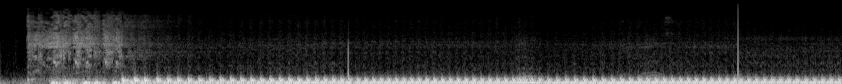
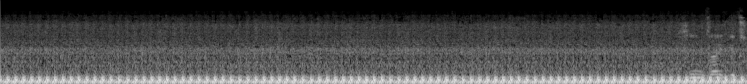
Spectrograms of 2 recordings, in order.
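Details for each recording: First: 2009 Aprilia Shiver SL750 V-twin idle hunting: after about a minute running, the lumpy idle jumps up and down with no error messages; apparently fixed by replacing both air pressure sensors in the filter airbox. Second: 2009 Aprilia Shiver SL750 twin, after replacing both air pressure sensors in the airbox to cure idle jumping up and down: steady, even idle with firm regular pulse, no stumbling or hunting; evap and tank air hose ruled out.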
